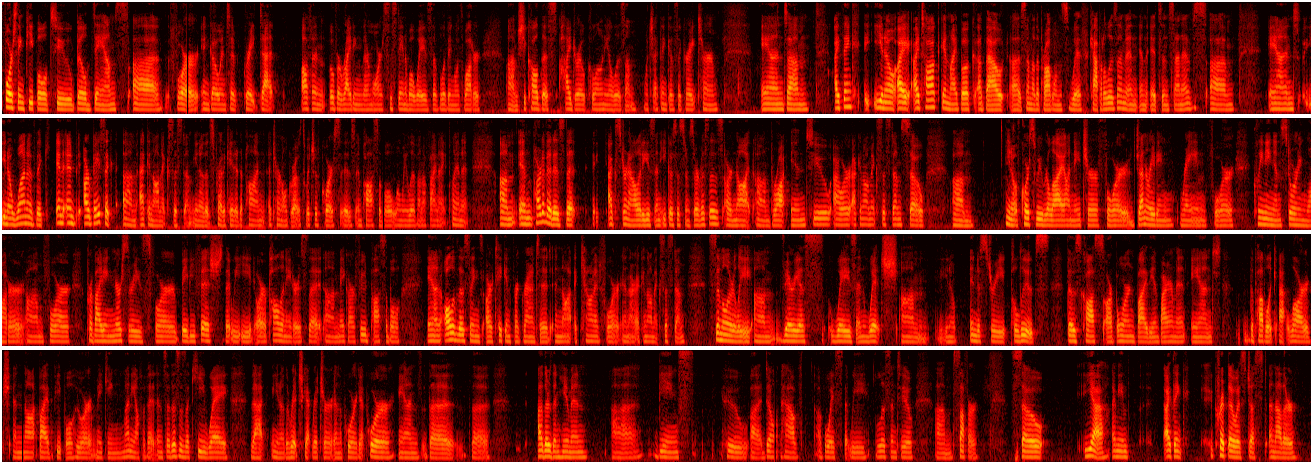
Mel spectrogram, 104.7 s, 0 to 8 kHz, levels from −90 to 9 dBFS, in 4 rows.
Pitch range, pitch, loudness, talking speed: 130-150 Hz, 140 Hz, -36 LUFS, 140 wpm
